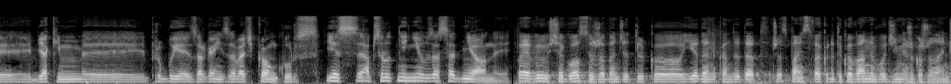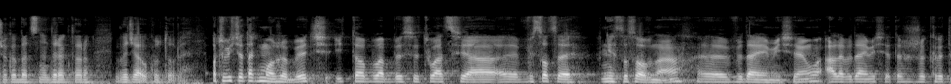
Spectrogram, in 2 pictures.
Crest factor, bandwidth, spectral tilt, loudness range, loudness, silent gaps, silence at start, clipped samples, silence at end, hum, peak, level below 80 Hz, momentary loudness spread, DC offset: 16 dB; 10.5 kHz; -5.5 dB/octave; 2 LU; -17 LUFS; none; 0 s; under 0.1%; 0 s; none; 0 dBFS; -40 dBFS; 7 LU; under 0.1%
